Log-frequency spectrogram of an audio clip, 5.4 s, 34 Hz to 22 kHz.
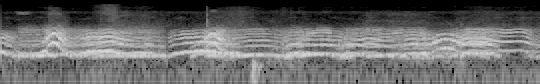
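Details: German Shepherd puppies 48 hours old, red and black, lively litter: steady droning whine with wavering squeals layered on top, a soft thump midway.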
